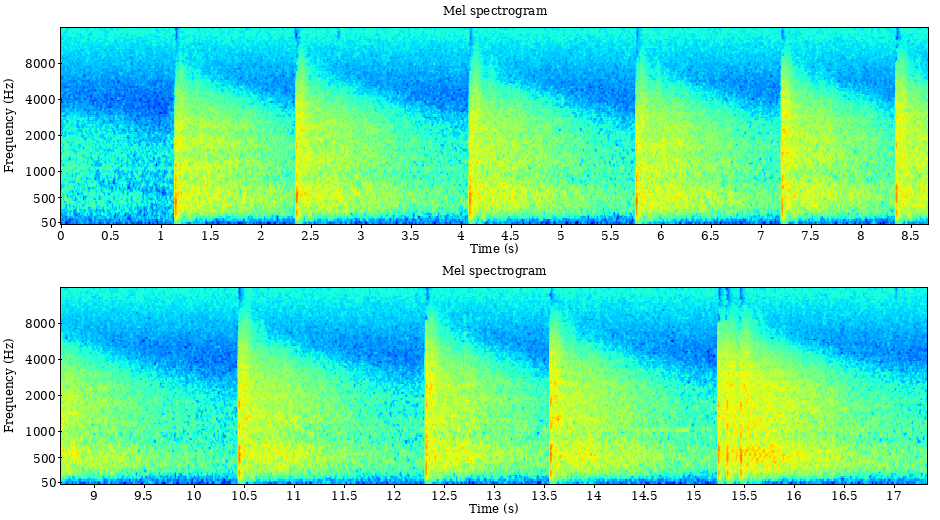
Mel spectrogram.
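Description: Neighbourhood fireworks: about ten loud bangs, one every second or two, each trailing off in a long echoing rumble, the last a quick double crack.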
